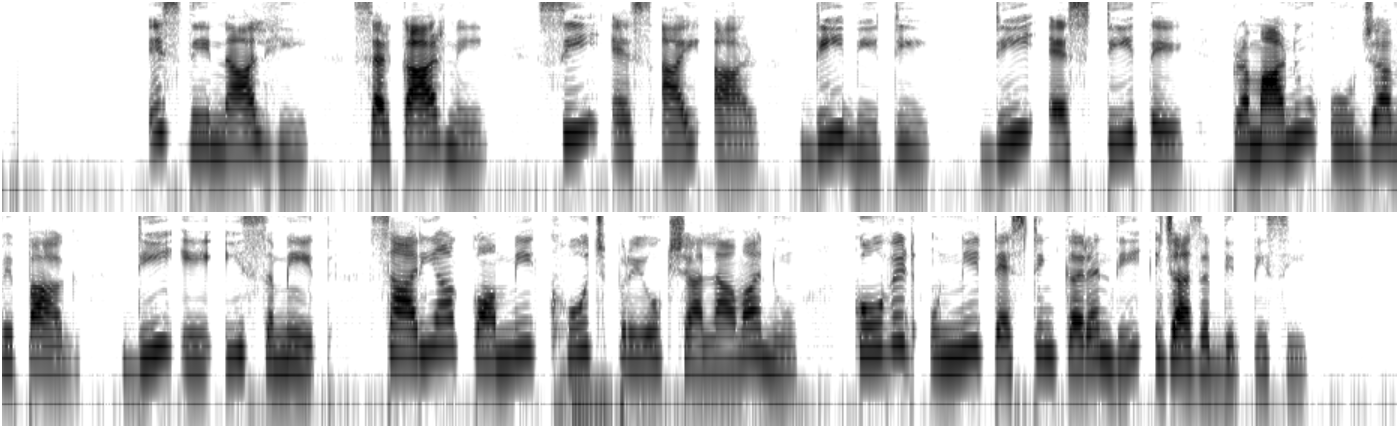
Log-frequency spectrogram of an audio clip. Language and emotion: Punjabi, neutral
